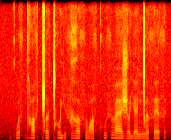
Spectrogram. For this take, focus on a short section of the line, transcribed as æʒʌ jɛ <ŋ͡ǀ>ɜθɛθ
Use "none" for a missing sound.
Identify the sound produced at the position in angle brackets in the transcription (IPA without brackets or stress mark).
ŋ͡ǀ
